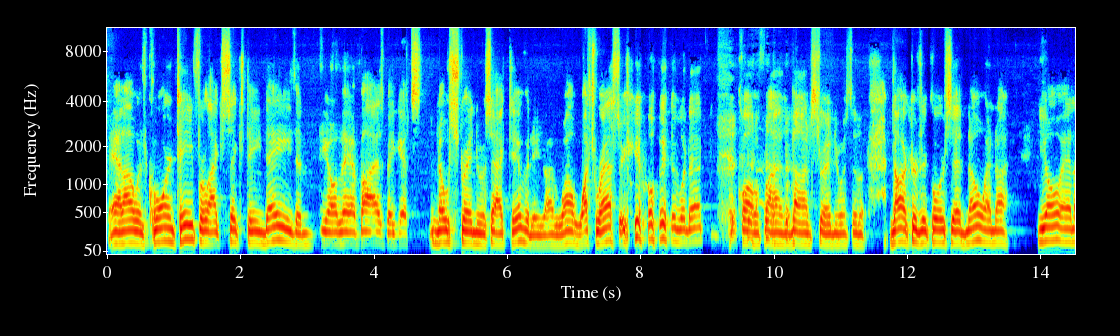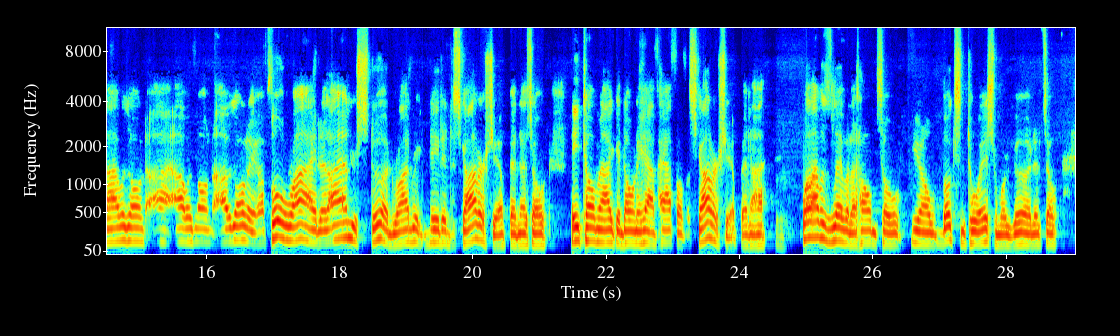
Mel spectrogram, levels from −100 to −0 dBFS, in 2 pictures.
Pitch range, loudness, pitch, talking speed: 120-145 Hz, -17 LUFS, 130 Hz, 195 wpm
